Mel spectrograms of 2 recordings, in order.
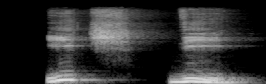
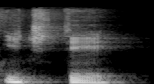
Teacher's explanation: the d sound of the past tense suffix hardens into T sound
